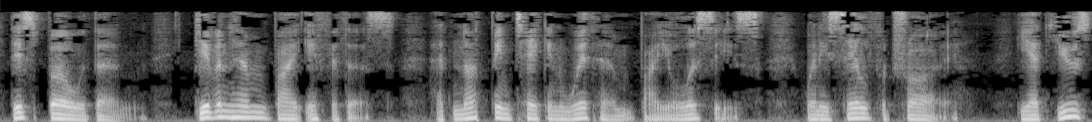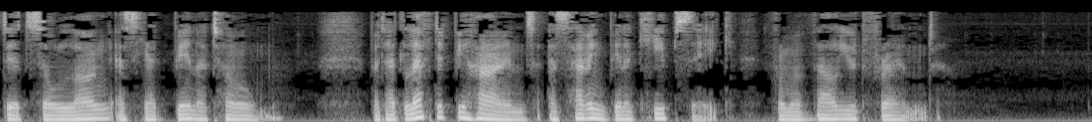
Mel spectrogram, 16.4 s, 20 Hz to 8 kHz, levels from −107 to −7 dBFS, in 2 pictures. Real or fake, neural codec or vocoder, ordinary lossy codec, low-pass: real; none; MP3, 24 kbps; 7.2 kHz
